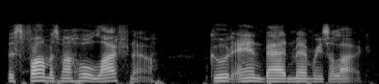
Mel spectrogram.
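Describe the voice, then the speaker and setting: Man acting a solemn, gentle pony father. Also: medium pitch, little pitch movement, moderate pace, gravelly, dry recording, lo-fi sound. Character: weary, gentle ghostly pony father devoted to his farm.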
